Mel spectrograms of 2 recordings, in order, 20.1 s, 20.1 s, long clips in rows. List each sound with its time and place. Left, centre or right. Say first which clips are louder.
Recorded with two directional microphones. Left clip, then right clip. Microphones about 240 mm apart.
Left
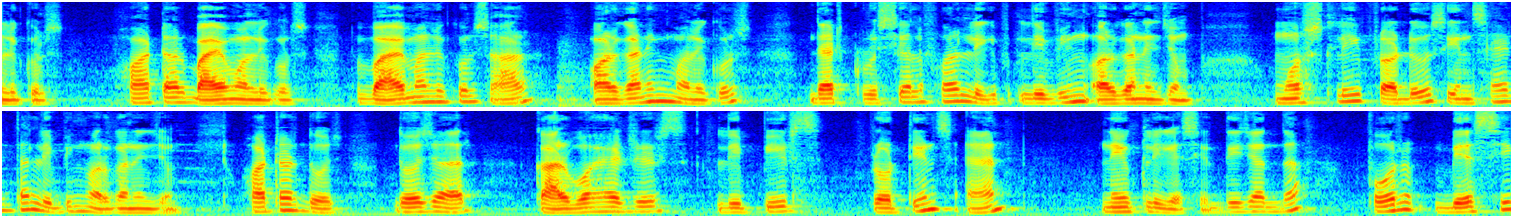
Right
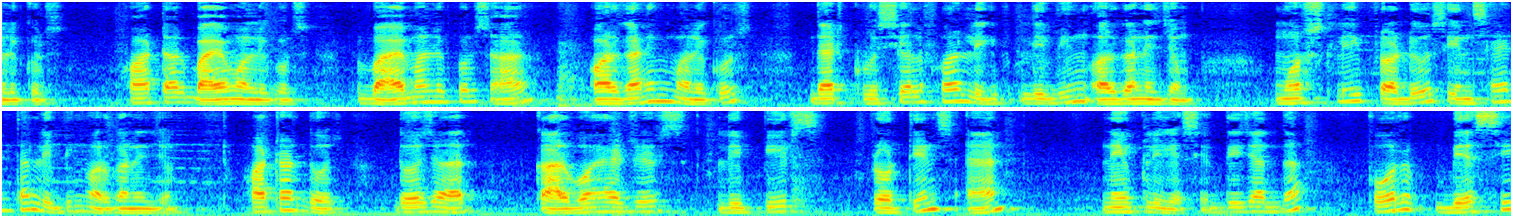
0.0 s speech: left 12 dB; left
